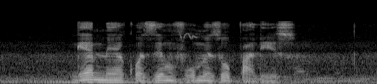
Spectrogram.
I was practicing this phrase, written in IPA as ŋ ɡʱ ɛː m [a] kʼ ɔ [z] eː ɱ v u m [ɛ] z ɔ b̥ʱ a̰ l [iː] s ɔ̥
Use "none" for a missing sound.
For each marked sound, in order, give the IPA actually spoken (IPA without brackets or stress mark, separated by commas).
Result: ɛ, z, ɛ, iː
